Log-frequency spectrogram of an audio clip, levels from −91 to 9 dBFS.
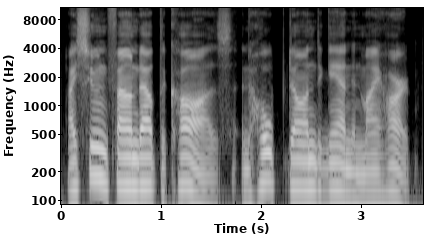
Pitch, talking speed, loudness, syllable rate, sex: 115 Hz, 215 wpm, -18 LUFS, 4.8 syllables/s, male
